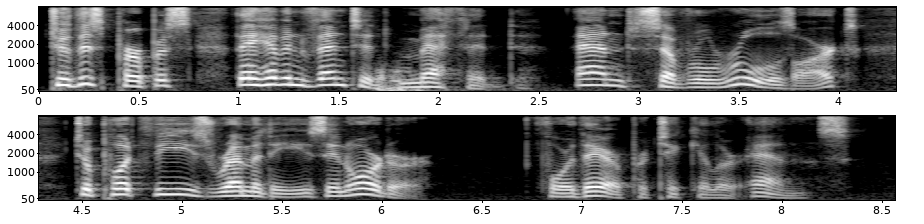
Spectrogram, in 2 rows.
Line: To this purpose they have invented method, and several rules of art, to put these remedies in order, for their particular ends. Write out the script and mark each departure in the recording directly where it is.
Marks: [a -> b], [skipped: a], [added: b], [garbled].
To this purpose they have invented method, and several rules [skipped: of] art, to put these remedies in order, for their particular ends.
